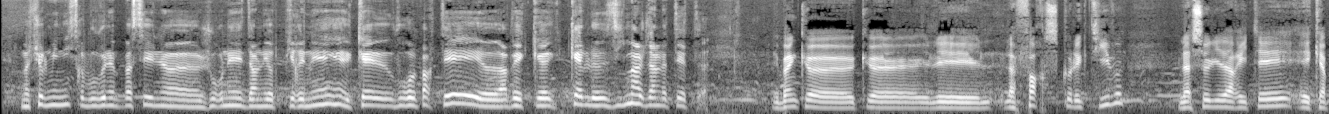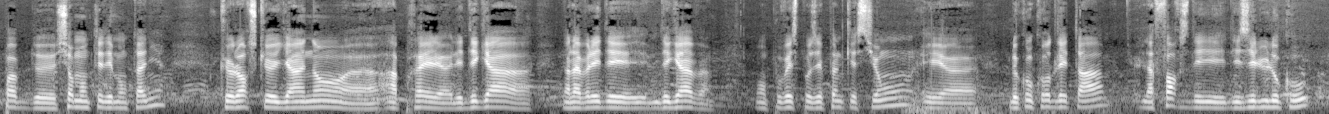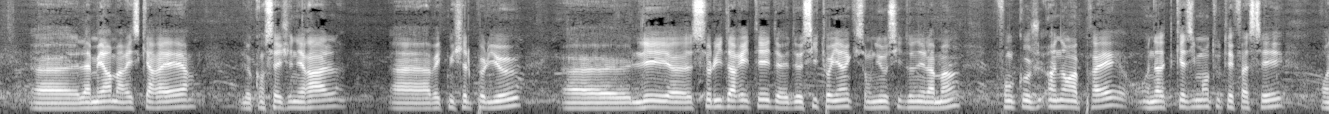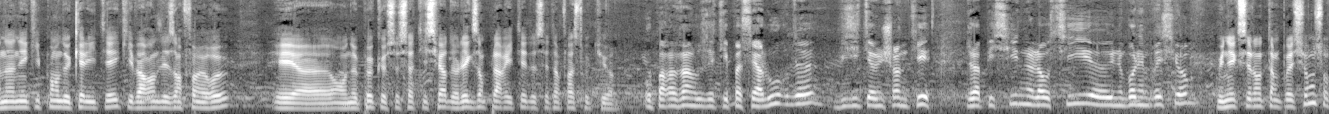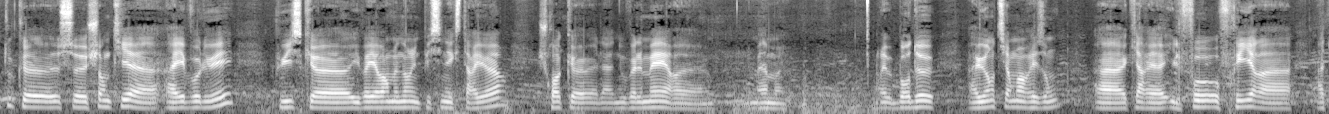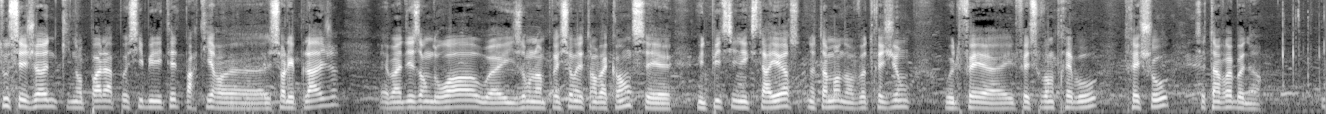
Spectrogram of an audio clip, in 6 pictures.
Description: Avant de regagner son ministère, nous avons recueilli les impressions de Thierry Braillard de son passage en Bigorre.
